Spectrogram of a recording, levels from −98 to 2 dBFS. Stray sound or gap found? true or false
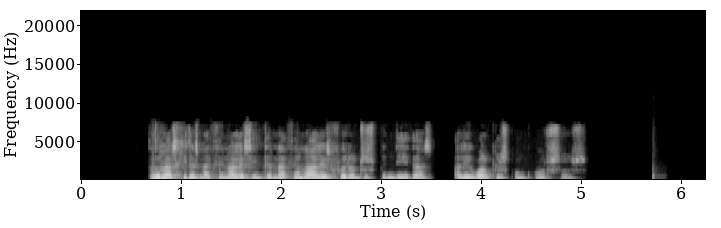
true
